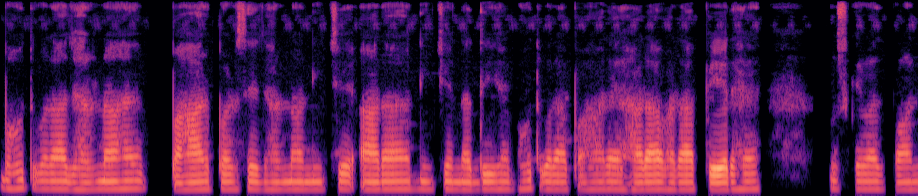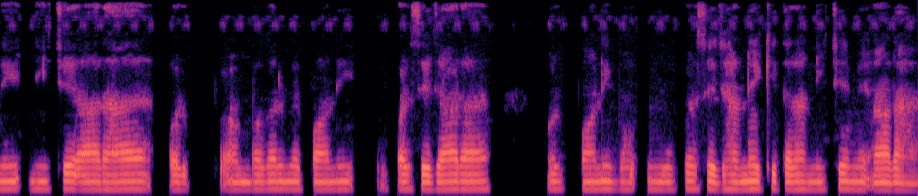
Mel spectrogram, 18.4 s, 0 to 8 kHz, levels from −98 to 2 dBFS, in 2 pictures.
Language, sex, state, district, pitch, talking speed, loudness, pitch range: Hindi, male, Bihar, Begusarai, 115 Hz, 170 wpm, -28 LUFS, 110-115 Hz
